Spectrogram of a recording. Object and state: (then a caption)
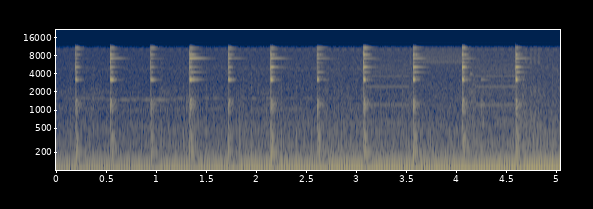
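Ringing iron window weight. An iron window weight sitting inside a coil is tapped repeatedly, giving about a dozen bright, ringing metallic clinks over a low steady hum. The ringing produces a voltage in the coil, and the tapping definitely generates voltage.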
